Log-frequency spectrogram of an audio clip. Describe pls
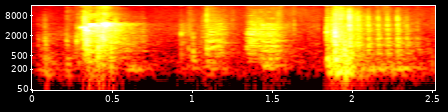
A stiff wind could take this door off its hinges.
